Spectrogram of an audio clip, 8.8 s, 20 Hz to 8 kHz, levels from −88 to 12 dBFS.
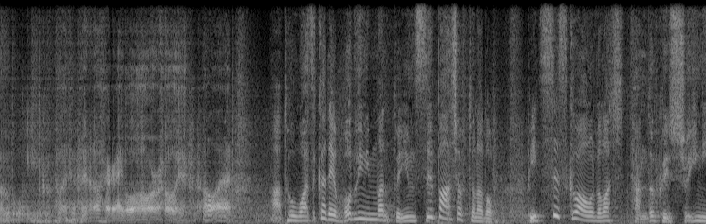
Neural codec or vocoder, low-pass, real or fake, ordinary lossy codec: codec, 16 kHz, 0.5 kbps, X-Codec, HuBERT features, trained on LibriSpeech; none; fake; none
